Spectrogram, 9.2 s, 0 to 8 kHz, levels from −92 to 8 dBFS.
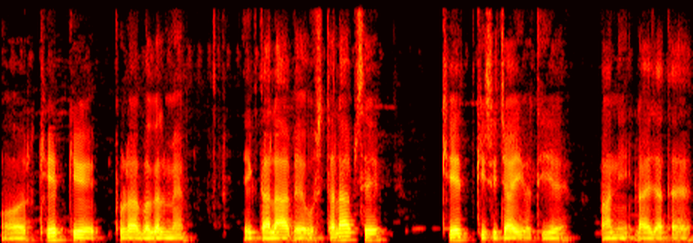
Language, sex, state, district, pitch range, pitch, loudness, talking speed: Hindi, male, Bihar, Lakhisarai, 95-110 Hz, 100 Hz, -18 LUFS, 145 wpm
